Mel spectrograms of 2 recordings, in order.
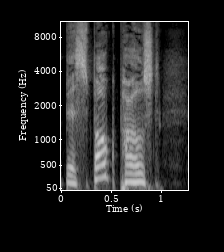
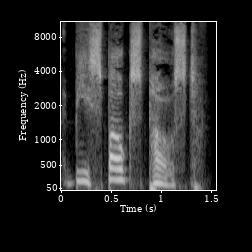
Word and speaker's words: Bespoke Post: This is called Bespoke Post, not Bespokes Post.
